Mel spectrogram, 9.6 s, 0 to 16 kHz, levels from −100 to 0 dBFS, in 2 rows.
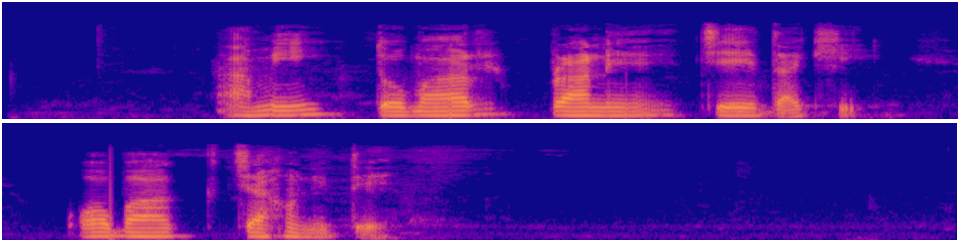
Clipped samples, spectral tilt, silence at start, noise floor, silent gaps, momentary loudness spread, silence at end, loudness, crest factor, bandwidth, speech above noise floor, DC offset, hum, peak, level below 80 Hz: under 0.1%; -6 dB/octave; 1.1 s; -79 dBFS; none; 12 LU; 2.85 s; -32 LUFS; 24 dB; 8.2 kHz; 48 dB; under 0.1%; none; -10 dBFS; -64 dBFS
